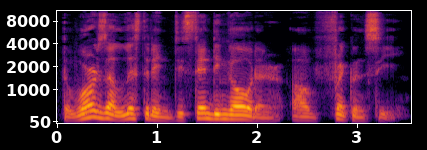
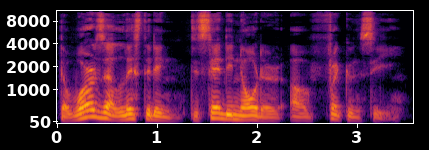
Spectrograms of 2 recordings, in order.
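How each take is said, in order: First: "descending order" with G sounded; slow model sentence, sound the G in "descending"; G pronounced. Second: "descending order" as descendinorder; slow model sentence, no G in "descending"; linked without G. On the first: Teacher shows the second pattern, "descending order" with its G. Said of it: "現在進行形のGを発音すると". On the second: Teacher models the sentence, "descending order" linked without G. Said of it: "現在進行形のGを発音せずに". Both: Shown as a demonstration.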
